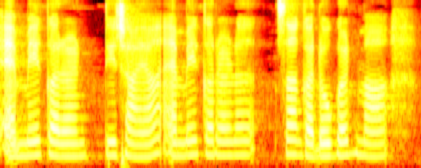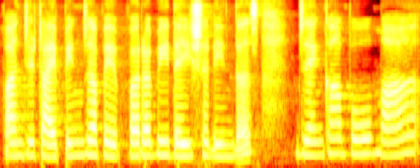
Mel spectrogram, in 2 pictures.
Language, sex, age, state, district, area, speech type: Sindhi, female, 18-30, Maharashtra, Thane, urban, spontaneous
